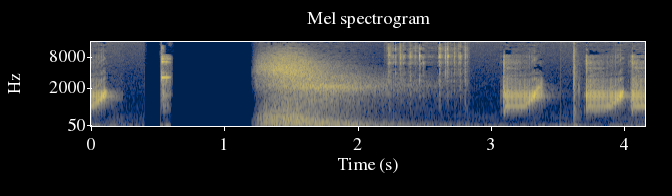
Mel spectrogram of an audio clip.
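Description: Cartoon sound effects for an animated logo: a short blip, then a falling whoosh that fades over about a second and a half with a crackle at its tail, then two short pitched squeaks that rise in pitch near the end.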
